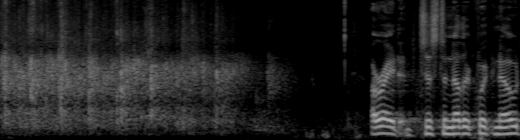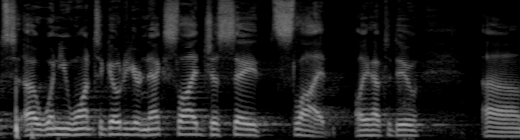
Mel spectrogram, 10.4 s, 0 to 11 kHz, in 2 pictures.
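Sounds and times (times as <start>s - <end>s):
audience applauding a presenter after a lightning talk: 0.0s - 3.0s
speech: 3.7s - 10.3s.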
